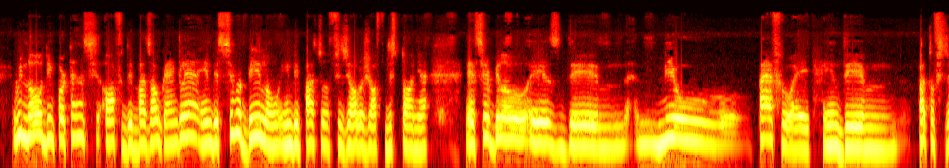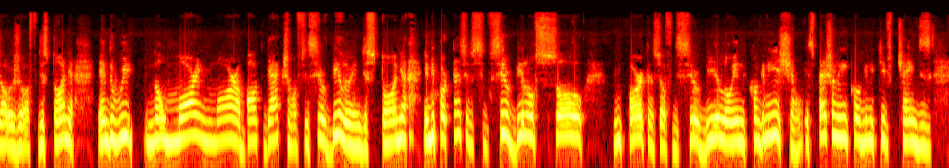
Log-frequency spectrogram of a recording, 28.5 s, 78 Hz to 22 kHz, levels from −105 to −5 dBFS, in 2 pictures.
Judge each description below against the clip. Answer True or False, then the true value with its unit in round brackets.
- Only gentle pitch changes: False (3.9 semitones)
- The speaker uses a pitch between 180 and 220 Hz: True (185 Hz)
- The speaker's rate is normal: False (120 wpm)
